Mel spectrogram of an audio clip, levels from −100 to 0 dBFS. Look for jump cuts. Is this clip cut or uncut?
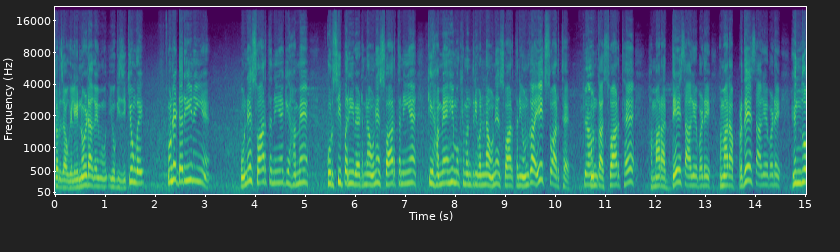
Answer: uncut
